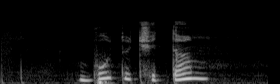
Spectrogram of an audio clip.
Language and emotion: Russian, sad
